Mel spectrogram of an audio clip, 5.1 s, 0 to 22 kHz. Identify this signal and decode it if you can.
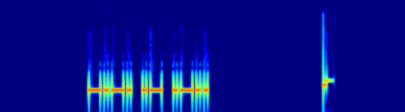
Morse code, heard as a keyed tone, about 25 wpm, 700 Hz. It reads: CAL
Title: Top Three Letter Combinations in Words 25wpm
